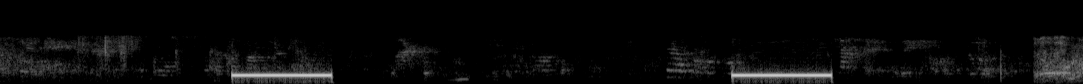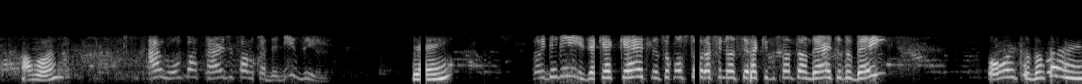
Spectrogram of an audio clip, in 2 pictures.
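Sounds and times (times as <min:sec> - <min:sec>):
faint talk: 0:00.0 - 0:07.4, 0:08.3 - 0:13.4, 0:14.6 - 0:16.2, 0:19.6 - 0:21.6
telephone ringback tone on an outgoing call: 0:02.3 - 0:03.4, 0:07.3 - 0:08.3
speech: 0:11.0 - 0:11.6, 0:12.5 - 0:14.2, 0:15.0 - 0:15.3, 0:16.2 - 0:19.8, 0:20.7 - 0:21.6.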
